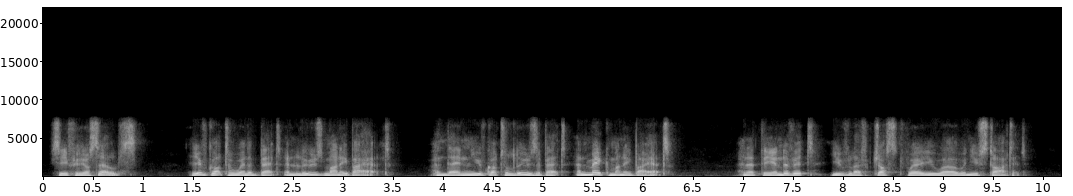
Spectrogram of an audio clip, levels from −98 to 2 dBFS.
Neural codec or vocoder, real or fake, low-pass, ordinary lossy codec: none; real; 7.2 kHz; Opus, 16 kbps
